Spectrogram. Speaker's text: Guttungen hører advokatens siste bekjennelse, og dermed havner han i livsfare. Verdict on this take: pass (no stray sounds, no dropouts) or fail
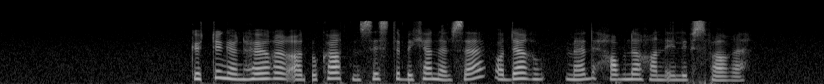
fail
